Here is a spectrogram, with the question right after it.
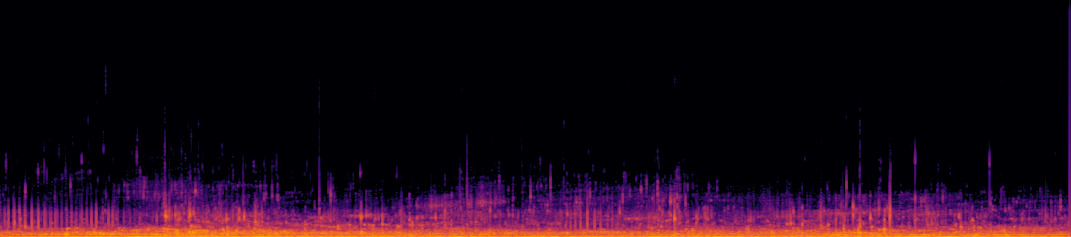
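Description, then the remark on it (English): Dry ice, some ground into a thin powder, fizzing and bubbling underwater, recorded with hydrophones: a dense, steady churning rumble peppered with countless tiny pops and crackles that carries on without pause, with no voices. “So we would just get all this movement from the dry ice creating a lot of air dispersion in the water.”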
